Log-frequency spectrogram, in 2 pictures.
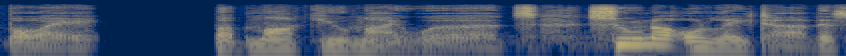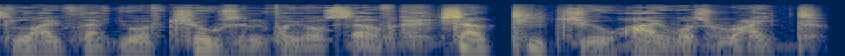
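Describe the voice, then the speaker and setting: A man playing a stern, scornful old god of the underworld in a video game, speaking with pompous, archaic, disdainful diction and a very deep, gravelly voice. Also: fairly bright tone, no room sound, clean studio sound, full character voice. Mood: sardonic contempt. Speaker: voice actor. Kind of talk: theatrical scripted video game character lines.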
